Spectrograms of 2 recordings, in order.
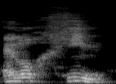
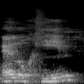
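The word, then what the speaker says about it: אֱלֹהִים: Então, Elohim possui duas sílabas, a sílaba tônica é a última sílaba e a anterior é a sílaba pretônica.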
